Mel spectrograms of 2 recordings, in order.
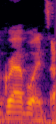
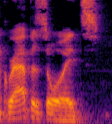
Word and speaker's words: Graboids: I just keep wanting to say Grabazoids. Someday. When I repop in my HD DVD of Tremors, I'll be able to remember it's Graboids, not Grabazoids.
